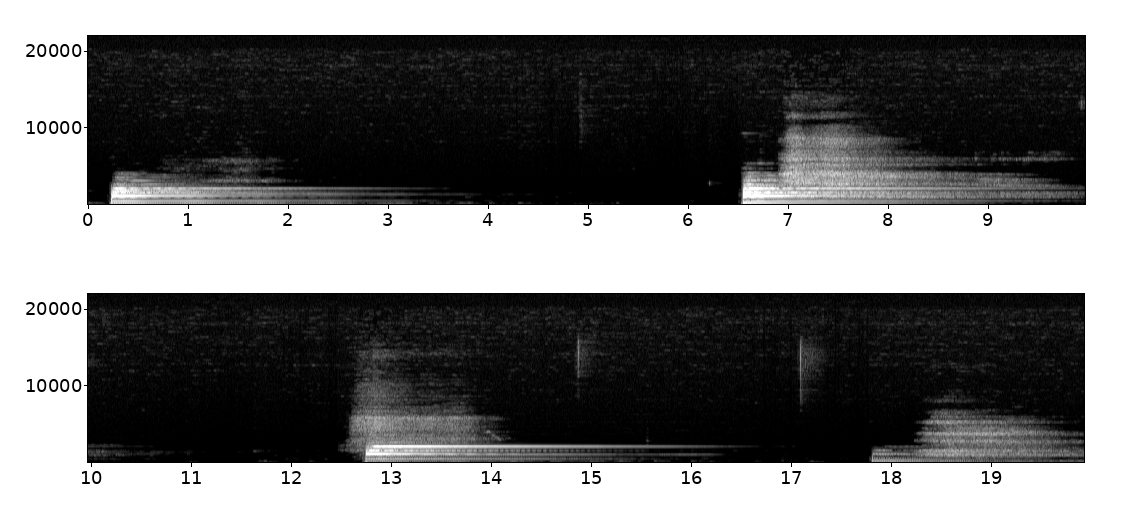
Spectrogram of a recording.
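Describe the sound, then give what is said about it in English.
A therapy gong is tapped four times at steady intervals during a breathing exercise, each strike ringing out clearly and fading slowly into near silence before the next. No one speaks. “So we tap the gong to breathe in, and we wait for the sound to stop.”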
